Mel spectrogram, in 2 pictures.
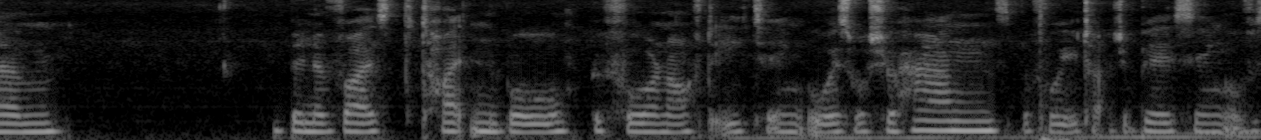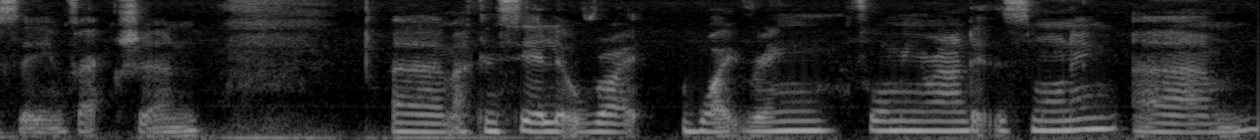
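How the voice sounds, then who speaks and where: A woman's voice: mid-range voice, gravelly, slightly rough, rough recording. A young British woman chatting casually in a video diary, rambling and hesitant, her speech slightly impeded by a swollen tongue. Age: young adult. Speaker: vlogger.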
